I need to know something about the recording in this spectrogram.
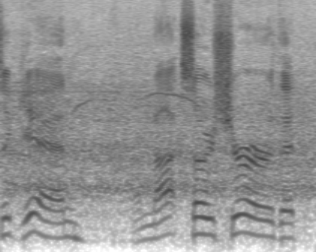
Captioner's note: whistle blows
